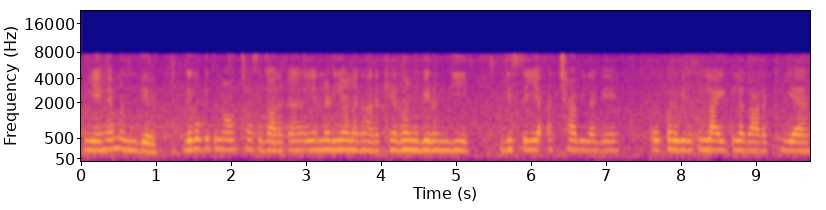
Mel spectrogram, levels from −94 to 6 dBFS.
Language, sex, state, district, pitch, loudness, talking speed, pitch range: Hindi, female, Haryana, Jhajjar, 215 Hz, -16 LUFS, 175 wpm, 210-220 Hz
